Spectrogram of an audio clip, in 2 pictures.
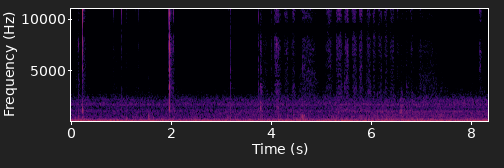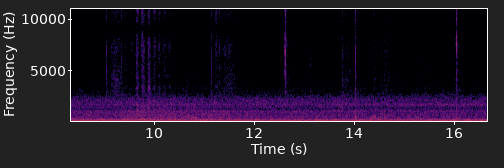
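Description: Paper planner stickers being peeled from their sheet and pressed and rubbed down onto the planner page: faint paper rustling and scattered small clicks and ticks, over a steady low hum.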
